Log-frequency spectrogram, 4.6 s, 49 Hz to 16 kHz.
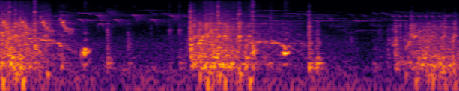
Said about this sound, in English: And isn't that a two-stage 357cc motor with a 5-quart fuel tank? Sure. The Outdoor Vac Mark III can pick up nearly anything, from piles of leaves to piles of heavy mud that's dominantly clay to small dogs. Here, I'll start it up.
